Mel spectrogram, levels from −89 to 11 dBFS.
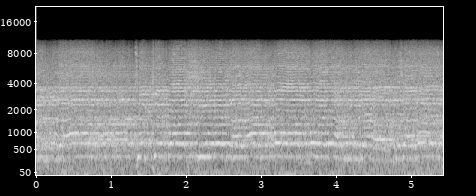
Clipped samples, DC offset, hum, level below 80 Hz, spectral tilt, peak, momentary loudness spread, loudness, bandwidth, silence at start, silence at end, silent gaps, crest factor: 0.1%; under 0.1%; none; -28 dBFS; -1 dB/octave; 0 dBFS; 1 LU; -1 LUFS; 11 kHz; 0 s; 0 s; none; 2 dB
